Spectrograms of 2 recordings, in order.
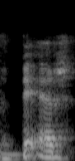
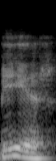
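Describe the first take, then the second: First: A glottal stop is heard after the vowel. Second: No glottal stop is heard after the vowel. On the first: This is the form with the hamza. "instead of bi'r" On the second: This is the Hijazi form without the hamza. "they said bir"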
